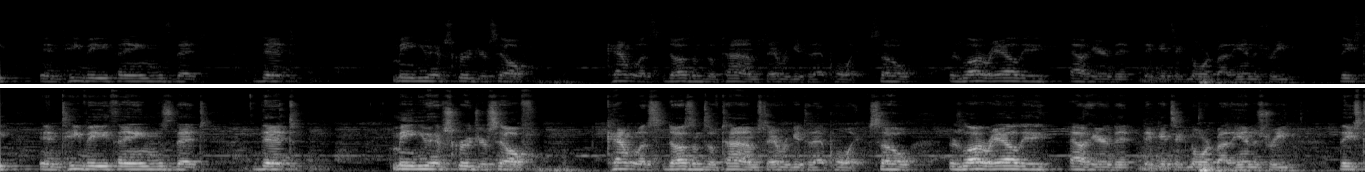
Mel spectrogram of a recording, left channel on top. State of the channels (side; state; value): left; quieter; 24.6 dB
